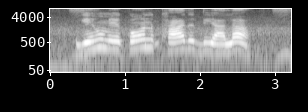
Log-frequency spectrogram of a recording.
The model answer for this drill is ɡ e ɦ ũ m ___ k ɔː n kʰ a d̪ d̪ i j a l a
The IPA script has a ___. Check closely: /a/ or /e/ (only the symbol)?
e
